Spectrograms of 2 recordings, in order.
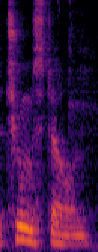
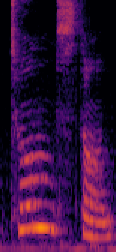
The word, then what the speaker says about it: tombstone: is silent Tombstone Tombstone although you write t t o m b s t o n e but you don't say the b so Tombstone Tombstone and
